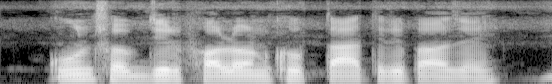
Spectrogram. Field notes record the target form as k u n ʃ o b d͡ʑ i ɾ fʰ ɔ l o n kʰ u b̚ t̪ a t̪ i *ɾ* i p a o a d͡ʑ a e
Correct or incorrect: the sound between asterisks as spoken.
correct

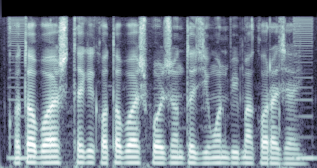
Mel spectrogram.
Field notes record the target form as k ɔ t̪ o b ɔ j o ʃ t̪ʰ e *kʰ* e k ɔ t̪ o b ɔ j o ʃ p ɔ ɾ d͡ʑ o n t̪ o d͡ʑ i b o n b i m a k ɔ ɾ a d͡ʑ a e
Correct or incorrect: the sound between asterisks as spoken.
incorrect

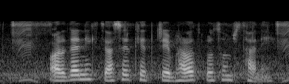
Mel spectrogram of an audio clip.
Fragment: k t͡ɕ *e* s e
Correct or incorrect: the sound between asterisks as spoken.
incorrect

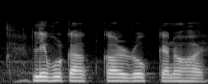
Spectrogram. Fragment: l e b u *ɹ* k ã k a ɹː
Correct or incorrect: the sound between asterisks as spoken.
correct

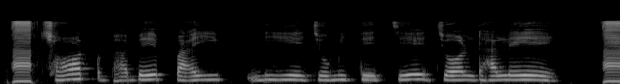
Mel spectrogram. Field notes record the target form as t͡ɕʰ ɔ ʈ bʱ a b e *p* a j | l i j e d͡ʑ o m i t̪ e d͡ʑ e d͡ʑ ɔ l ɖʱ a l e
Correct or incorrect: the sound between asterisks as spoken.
correct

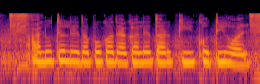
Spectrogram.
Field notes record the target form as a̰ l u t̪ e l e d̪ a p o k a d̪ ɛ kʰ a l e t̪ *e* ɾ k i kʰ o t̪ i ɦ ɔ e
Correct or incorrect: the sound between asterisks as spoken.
incorrect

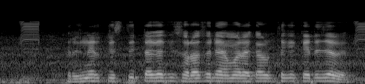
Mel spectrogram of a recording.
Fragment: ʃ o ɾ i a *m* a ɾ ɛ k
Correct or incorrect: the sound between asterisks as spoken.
correct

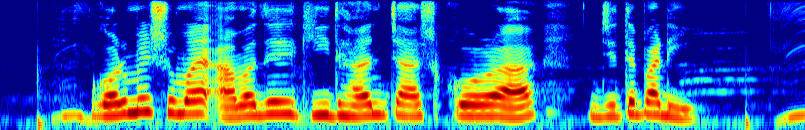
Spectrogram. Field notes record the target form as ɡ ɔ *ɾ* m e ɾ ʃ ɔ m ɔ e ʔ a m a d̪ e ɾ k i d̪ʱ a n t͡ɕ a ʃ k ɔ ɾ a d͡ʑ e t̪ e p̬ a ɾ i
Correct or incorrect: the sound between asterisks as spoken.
correct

